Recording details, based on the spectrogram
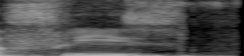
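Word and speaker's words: Phryge: द फ्रीज।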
